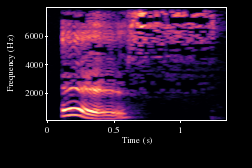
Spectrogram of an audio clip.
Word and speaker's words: y: It's pronounced E in Spanish.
